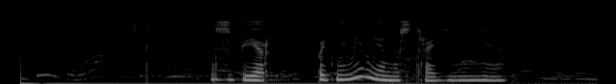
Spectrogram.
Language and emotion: Russian, sad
